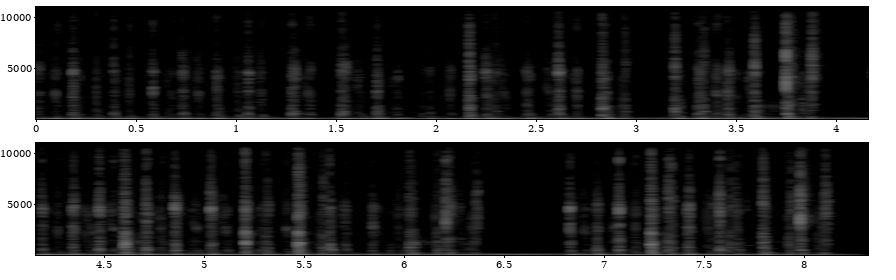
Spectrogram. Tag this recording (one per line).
mouse
laptop
typing
clicks
mac
type
keyboard
clicking
click
computer
macbook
